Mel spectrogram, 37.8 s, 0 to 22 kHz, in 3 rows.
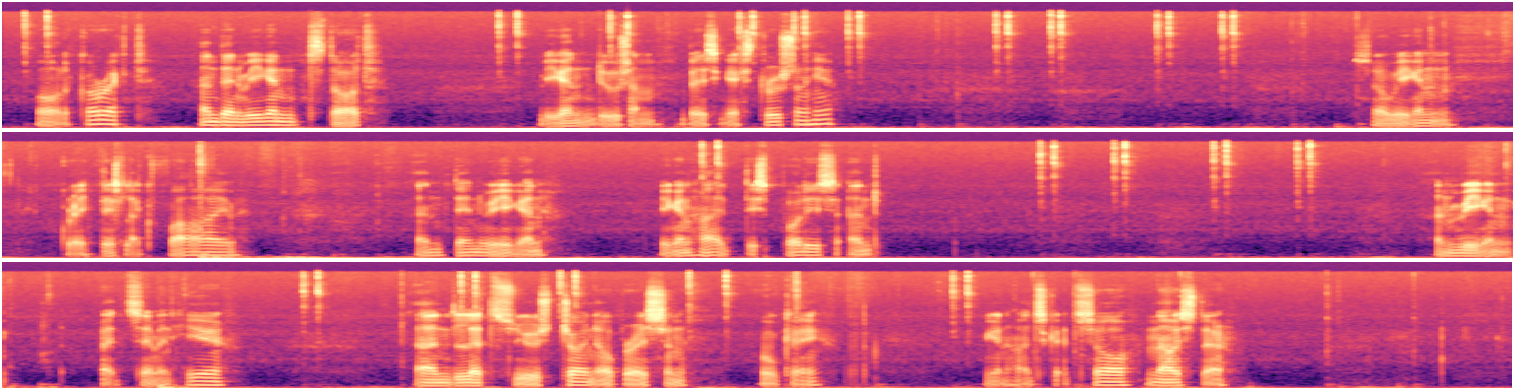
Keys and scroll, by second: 1.7 e, 13.3 5, 14.2 Return, 16.7 e, 25.1 7.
